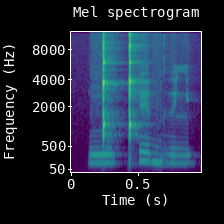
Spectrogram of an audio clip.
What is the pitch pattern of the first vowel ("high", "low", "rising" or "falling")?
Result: low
